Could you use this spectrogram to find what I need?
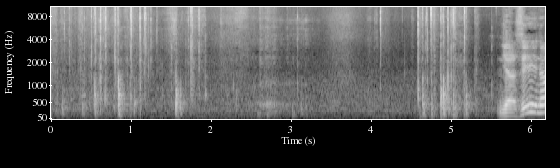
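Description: A spatula squelches soft cream into a plastic bag.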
